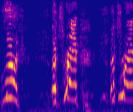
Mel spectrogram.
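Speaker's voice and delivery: high, loud, sing-song "here it is, look"; mock excited find. [name] showing Vic the tracker, in a hammed-up high excited voice. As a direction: play up the fake discovery like a big reveal.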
